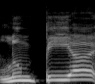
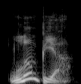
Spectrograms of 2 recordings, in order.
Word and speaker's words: lumpia: I saying lumpia wrong it's not lumpia it's two syllables Saint David's Olympia lumpia thank you Doug we'll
